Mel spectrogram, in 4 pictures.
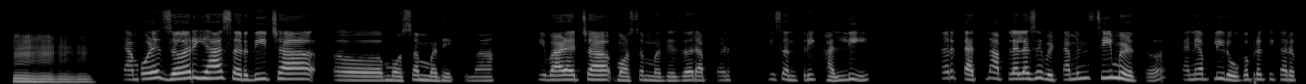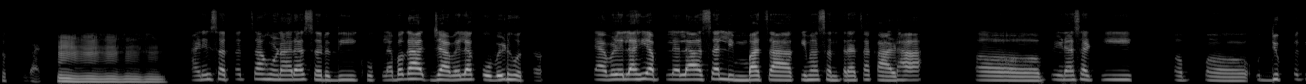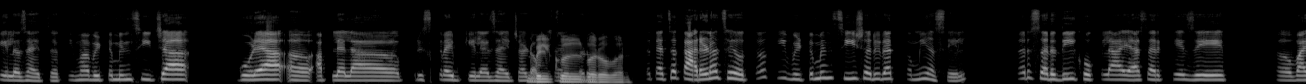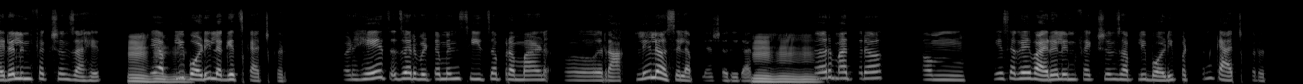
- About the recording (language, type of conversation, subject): Marathi, podcast, हंगामी पिकं खाल्ल्याने तुम्हाला कोणते फायदे मिळतात?
- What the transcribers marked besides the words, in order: in English: "प्रिस्क्राईब"; in English: "व्हायरल इन्फेक्शन्स"; in English: "व्हायरल इन्फेक्शन्स"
